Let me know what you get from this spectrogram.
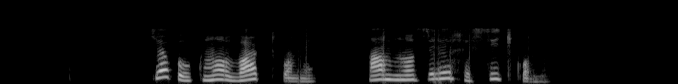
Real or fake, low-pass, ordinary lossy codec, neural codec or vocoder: fake; 5.4 kHz; Opus, 32 kbps; codec, 16 kHz, 4 kbps, FreqCodec, larger model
